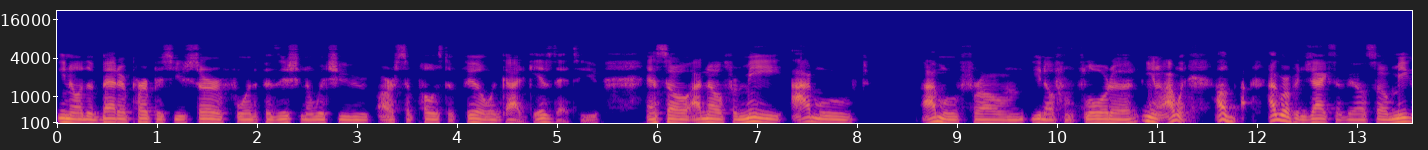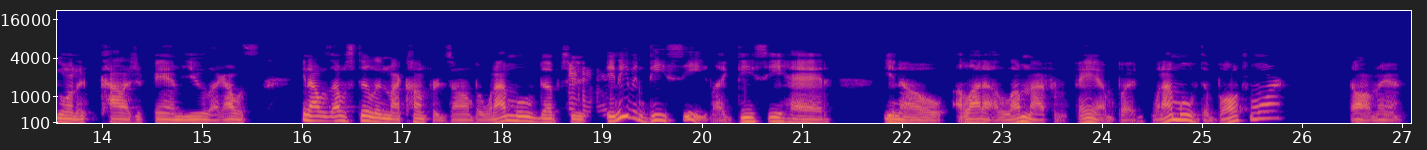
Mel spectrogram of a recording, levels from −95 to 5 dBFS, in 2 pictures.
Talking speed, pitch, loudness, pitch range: 215 wpm, 110 Hz, -34 LUFS, 105-125 Hz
